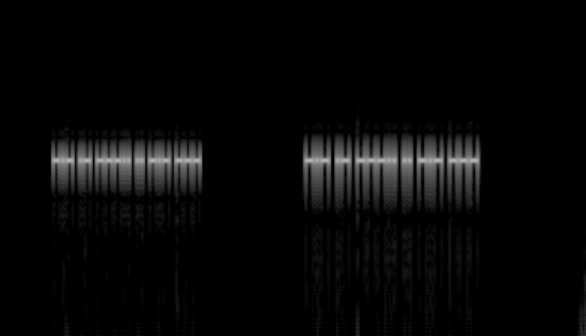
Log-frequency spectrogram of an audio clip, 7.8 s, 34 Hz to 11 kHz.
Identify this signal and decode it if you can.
Morse code, heard as a keyed tone, about 44 wpm, 700 Hz. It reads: KA8IKO KA8IKO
